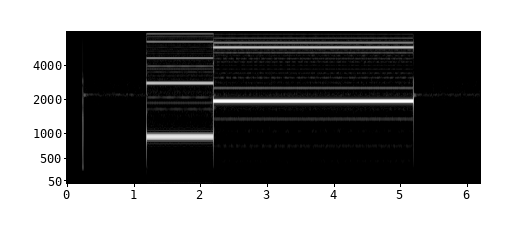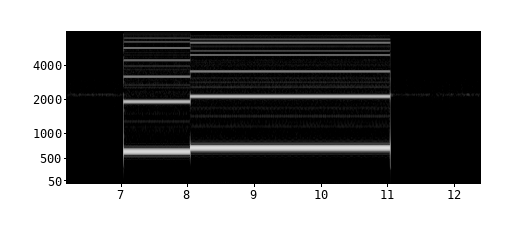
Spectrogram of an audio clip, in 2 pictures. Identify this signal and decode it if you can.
Two-tone page, heard as a one-second tone, then a three-second tone, about 930 then 1950 Hz, about 640 then 710 Hz. It is heard from 1.2 to 11.0 s.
